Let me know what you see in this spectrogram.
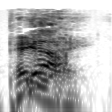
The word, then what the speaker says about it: Pei Wei: Yeah, it's spelled P-E-I-W-E-I. Payway.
